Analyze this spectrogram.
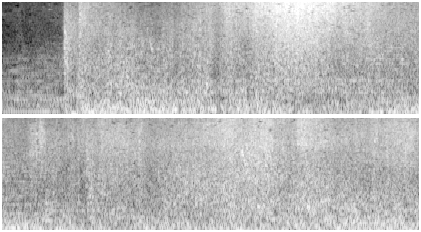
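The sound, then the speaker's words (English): A storm at sea at night, with wind and waves buffeting a ship. A dense, roaring wash of noise swells in after a brief quieter moment and stays loud and continuous throughout. “The interceptor is being buffeted in a night storm.”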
